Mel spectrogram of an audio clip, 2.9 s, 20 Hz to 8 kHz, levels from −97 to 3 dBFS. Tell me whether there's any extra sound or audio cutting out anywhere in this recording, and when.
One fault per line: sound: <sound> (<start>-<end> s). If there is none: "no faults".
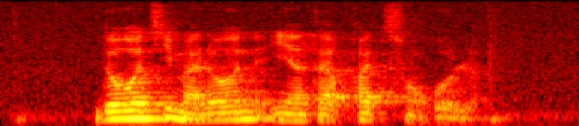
no faults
